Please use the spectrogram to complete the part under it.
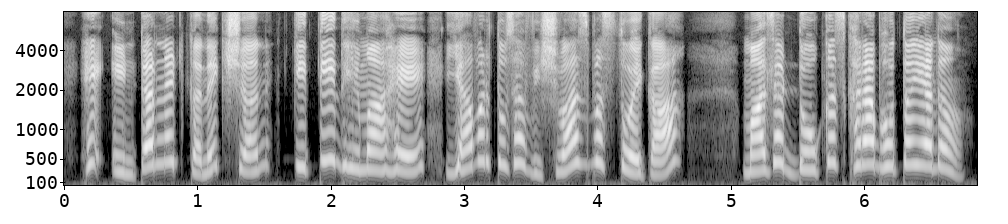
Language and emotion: Marathi, angry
